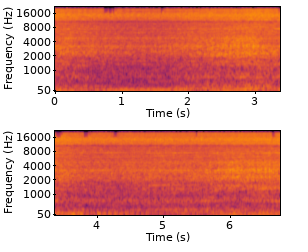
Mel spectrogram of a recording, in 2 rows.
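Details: 2020 Nissan Titan SL 5.6L at cold start: loud idle with a low, uneven knock about three or four per second and a diesel-like clatter on top. Owner suspects bottom-end knock; it slowly fades after a few minutes of driving.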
